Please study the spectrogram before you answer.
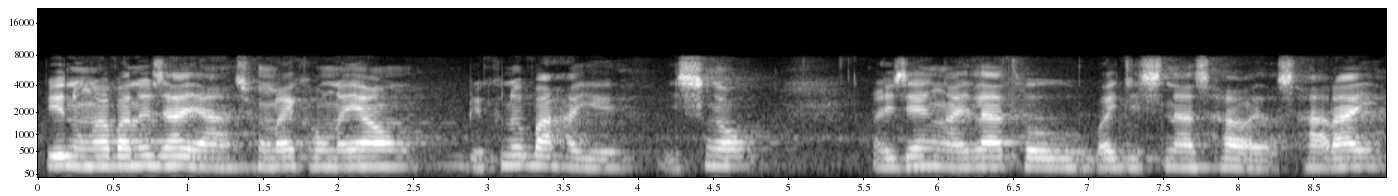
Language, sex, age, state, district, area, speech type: Bodo, female, 60+, Assam, Chirang, urban, spontaneous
